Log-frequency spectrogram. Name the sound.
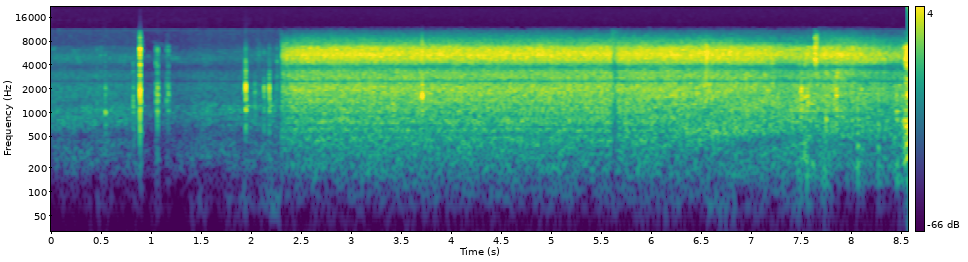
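river flowing at the bottom of a gorge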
